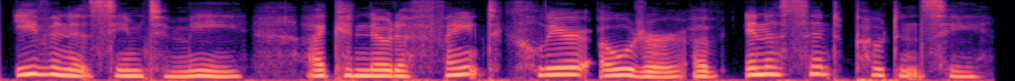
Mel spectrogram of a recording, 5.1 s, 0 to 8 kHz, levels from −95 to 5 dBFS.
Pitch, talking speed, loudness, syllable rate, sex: 215 Hz, 175 wpm, -15 LUFS, 5.2 syllables/s, female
